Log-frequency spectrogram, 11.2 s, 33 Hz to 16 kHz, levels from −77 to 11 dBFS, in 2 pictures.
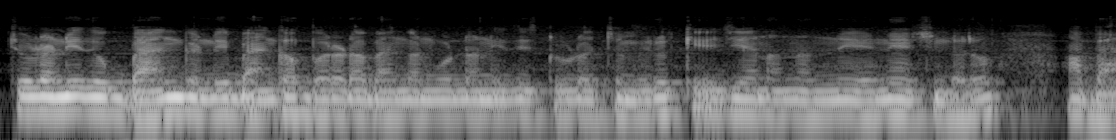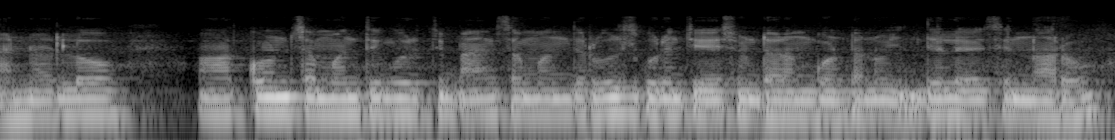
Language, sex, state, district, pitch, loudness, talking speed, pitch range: Telugu, male, Andhra Pradesh, Anantapur, 100 Hz, -17 LUFS, 190 wpm, 95-105 Hz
